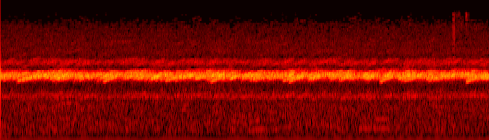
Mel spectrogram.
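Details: Dense chorus of spring peepers (Pseudacris crucifer): high, piercing peeps overlapping into a continuous ringing shimmer.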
